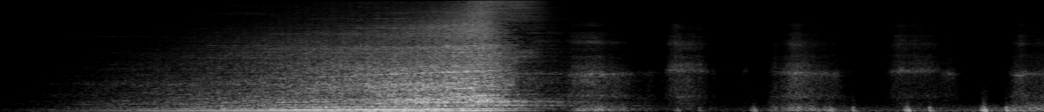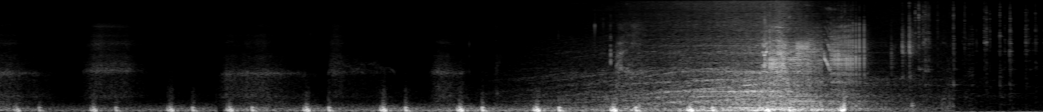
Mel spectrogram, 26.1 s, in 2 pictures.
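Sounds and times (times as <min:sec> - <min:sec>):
heavy strained breathing: 0:07.2 - 0:15.0
low thumps: 0:09.4 - 0:25.0.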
